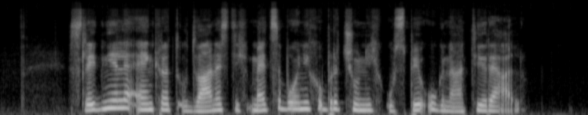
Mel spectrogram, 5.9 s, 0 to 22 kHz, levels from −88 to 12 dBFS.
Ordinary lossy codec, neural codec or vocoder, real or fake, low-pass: Opus, 24 kbps; none; real; 19.8 kHz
